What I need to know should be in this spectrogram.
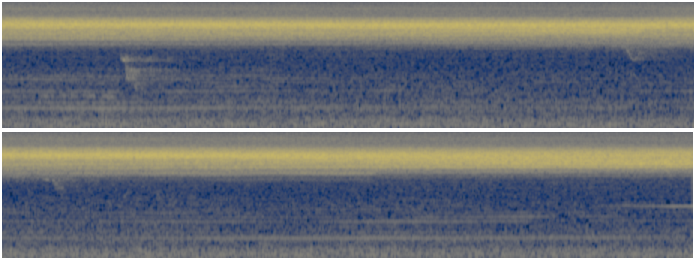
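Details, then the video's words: Lake Kamo, Sado City, Japan: a cicada chorus forms a constant, piercing high buzz without pauses, while a couple of faint short chirps surface early on over a quiet low hum. "Lake Kamo in Sado City, Niigata Prefecture, Japan, where you can hear the voice of cicadas."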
